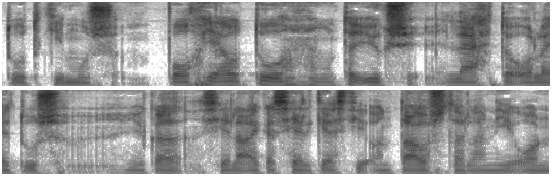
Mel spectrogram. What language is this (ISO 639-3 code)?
fin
